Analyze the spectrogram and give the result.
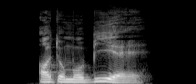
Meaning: automobile
- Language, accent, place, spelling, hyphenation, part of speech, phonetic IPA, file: German, Germany, Berlin, automobil, au‧to‧mo‧bil, adjective, [aʊ̯tomoˈbiːl], De-automobil.ogg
